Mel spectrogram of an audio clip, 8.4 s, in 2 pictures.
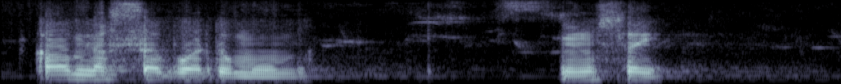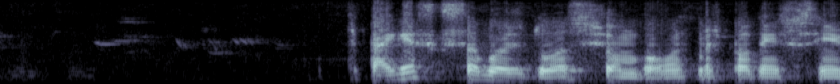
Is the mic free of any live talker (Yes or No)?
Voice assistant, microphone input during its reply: Yes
